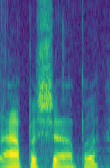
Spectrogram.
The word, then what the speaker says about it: Apishapa: after the episode ranch it's hard to pronounce it's always pronounced apa shapa uh but it's it's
